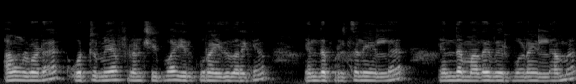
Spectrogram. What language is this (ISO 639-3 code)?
tam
